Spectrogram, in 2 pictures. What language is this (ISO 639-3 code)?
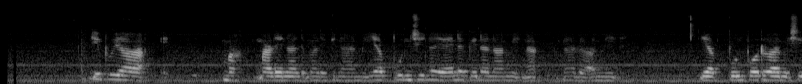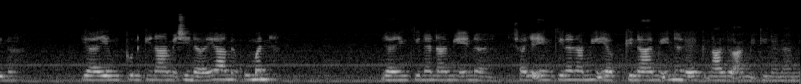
pne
